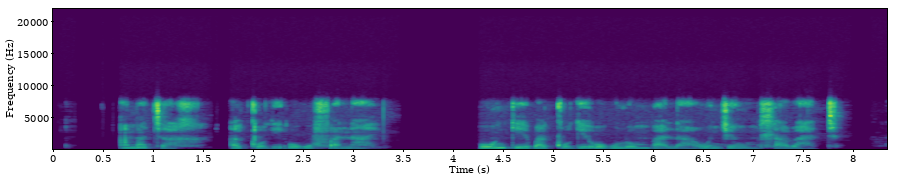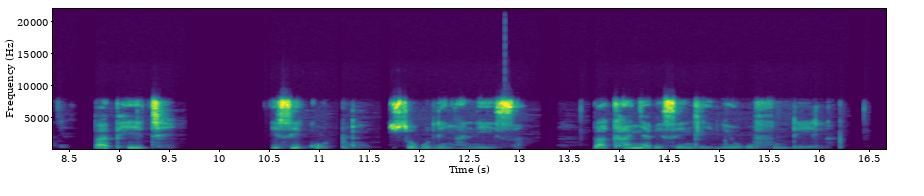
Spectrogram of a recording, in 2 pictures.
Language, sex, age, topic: North Ndebele, female, 25-35, education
